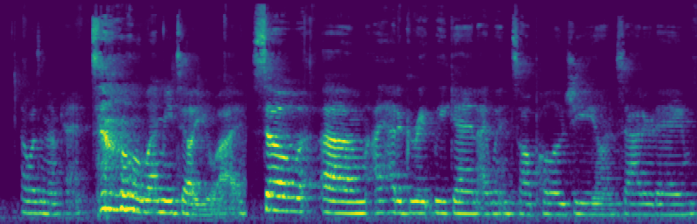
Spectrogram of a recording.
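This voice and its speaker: A woman talks at a fairly slow pace with hardly any pauses and fairly even intonation. Audible room echo and noticeable background noise surround her voice. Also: medium pitch for a woman. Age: 20s. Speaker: vlogger. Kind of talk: storytime vlog.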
